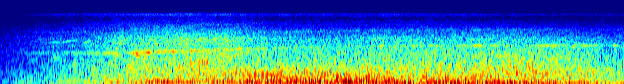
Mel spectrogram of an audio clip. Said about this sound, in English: Passenger jets roar into the air at Frankfurt Airport, hurtling down the runway as they leave the city, which hosts the European Central Bank, and head to the other member states of the Euro.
